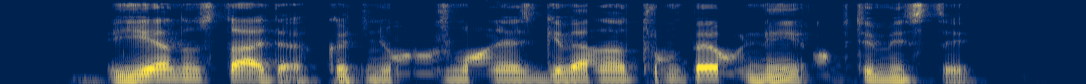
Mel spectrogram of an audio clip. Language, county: Lithuanian, Utena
